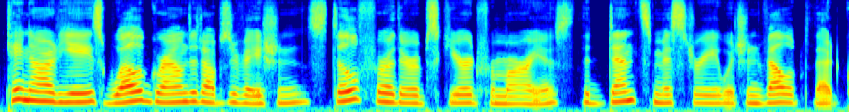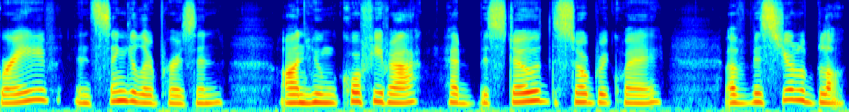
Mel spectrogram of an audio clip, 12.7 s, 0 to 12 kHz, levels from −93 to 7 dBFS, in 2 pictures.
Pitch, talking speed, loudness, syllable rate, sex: 215 Hz, 135 wpm, -19 LUFS, 5.0 syllables/s, female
